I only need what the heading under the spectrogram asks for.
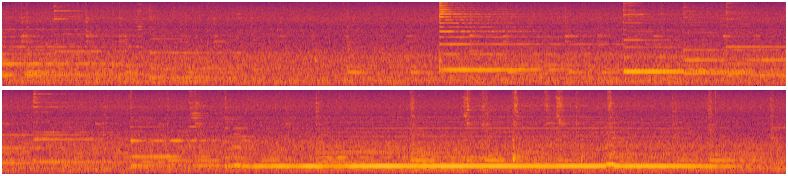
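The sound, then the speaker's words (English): Rushing streams in a forest flow steadily throughout, a dense continuous hiss of water, with long held musical tones of a spontaneous, improvised song rising over it in the second half. “And now, a spontaneous and improvised song I recorded among the rushing streams in the forest from the forthcoming album, ….”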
